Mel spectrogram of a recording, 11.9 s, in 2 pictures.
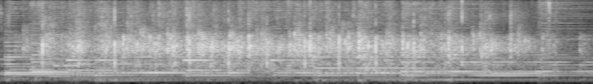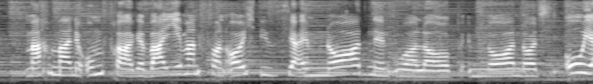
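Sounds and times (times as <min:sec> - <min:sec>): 
audience applause: 0:00.0 - 0:05.9
speech: 0:06.2 - 0:11.8.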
